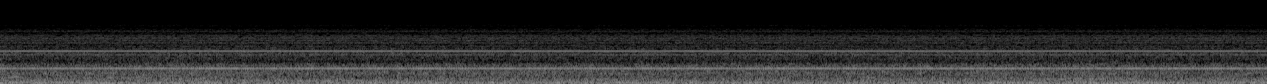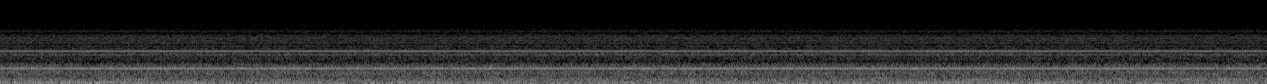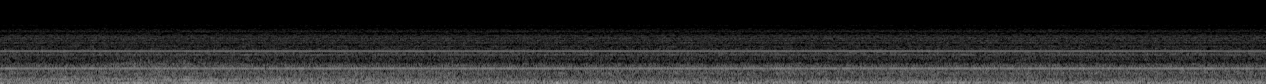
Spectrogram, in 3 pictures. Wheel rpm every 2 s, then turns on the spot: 0, 0, 0, 0, 0, 0, 0, 0, 0, 0, 0, 0, 0, 0, 0, 0, 0, 0, 0.
none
